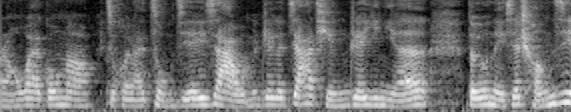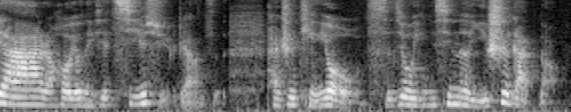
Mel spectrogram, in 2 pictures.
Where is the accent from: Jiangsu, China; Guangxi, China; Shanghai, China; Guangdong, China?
Guangxi, China; now in Beijing, China; 我的家乡在广西就是非常典型的南方过春节的这种习俗啦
